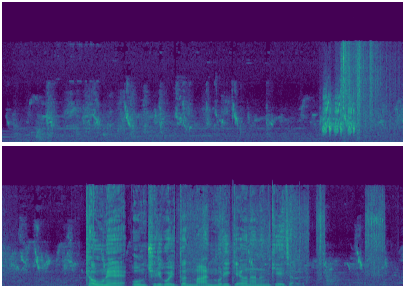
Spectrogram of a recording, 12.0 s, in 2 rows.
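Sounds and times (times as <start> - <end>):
birds chirping: 0.0 - 12.0
wings flapping: 4.8 - 6.1.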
